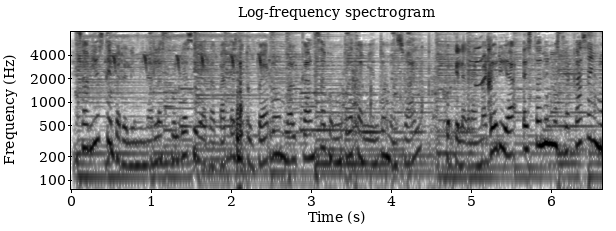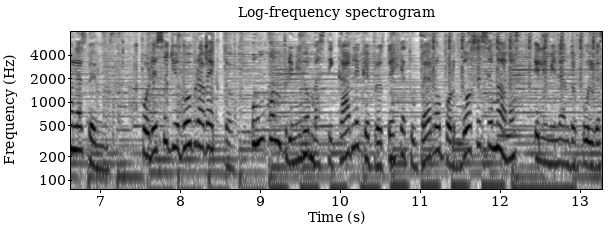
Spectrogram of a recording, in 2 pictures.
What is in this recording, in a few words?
neutro; hablados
